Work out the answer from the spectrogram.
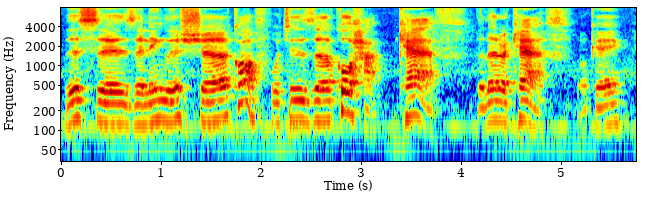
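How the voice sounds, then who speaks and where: A man's voice: mid-range voice, unhurried, fairly bright tone. A man gives an English lesson in a plain middle register, pressing his points and checking in with "okay?" as he goes. His voice bounces around a roomy, echoey space with a faint hum of ambience behind it. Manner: direct, repetitive coaching with frequent "okay?" checks. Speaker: English teacher. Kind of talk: instructional video lesson.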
